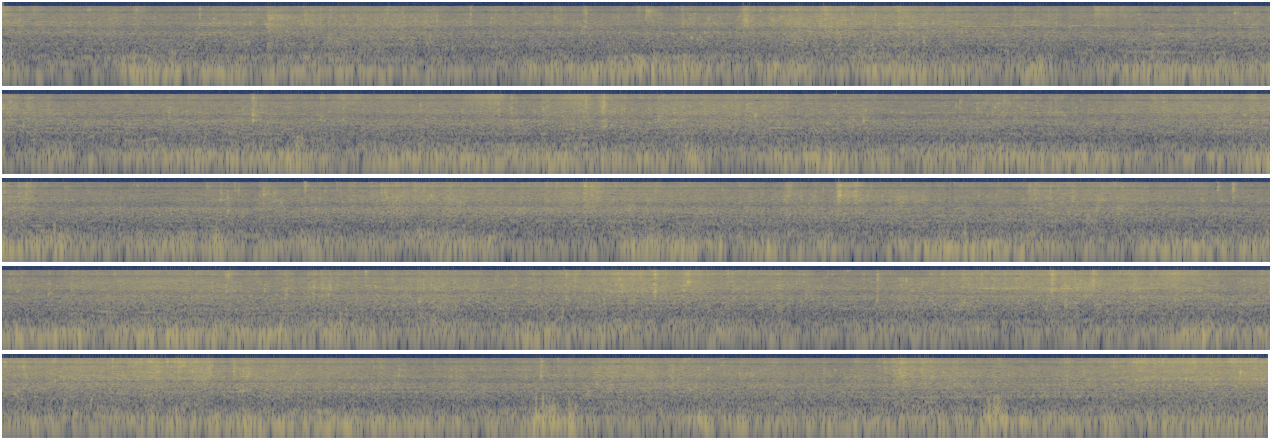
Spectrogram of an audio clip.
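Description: Wind buffeting the microphone, a gusty low rumble, over the wash of lake water at the shore.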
